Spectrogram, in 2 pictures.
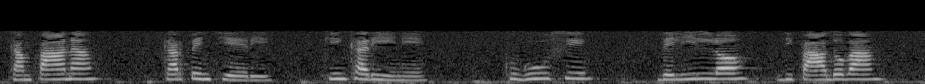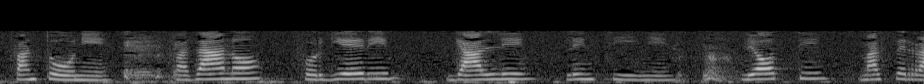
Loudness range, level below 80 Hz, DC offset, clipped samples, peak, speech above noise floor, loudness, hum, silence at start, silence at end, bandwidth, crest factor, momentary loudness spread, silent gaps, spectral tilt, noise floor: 5 LU; -54 dBFS; under 0.1%; under 0.1%; -8 dBFS; 20 dB; -25 LUFS; none; 0 s; 0 s; 5 kHz; 18 dB; 22 LU; none; -7 dB/octave; -45 dBFS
